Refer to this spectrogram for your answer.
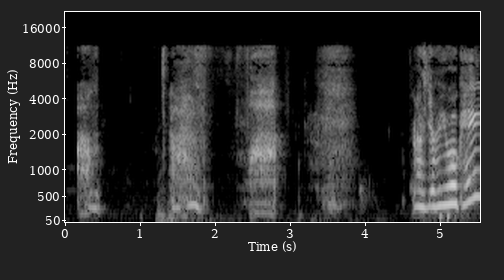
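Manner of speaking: urgent, panicky, frantic whisper. Game narrator voices Parma checking on the speared guard Drake: Parma's frantic whisper. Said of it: "Parma whispers like frantically".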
